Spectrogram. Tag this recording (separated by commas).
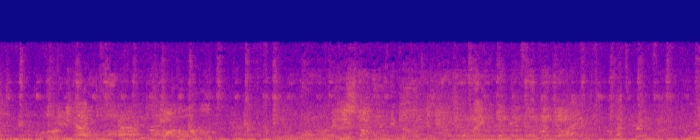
Music, Speech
